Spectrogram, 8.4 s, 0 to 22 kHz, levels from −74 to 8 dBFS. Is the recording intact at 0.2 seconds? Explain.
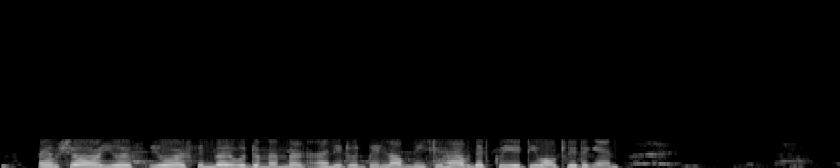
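Yes, at 0.2 seconds the speech is intact, with no fault present and only the narrow telephone band of the G.711 coding to be heard.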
